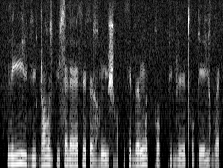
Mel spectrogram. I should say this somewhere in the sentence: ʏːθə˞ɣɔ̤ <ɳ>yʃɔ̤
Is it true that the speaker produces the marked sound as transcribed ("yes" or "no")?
no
